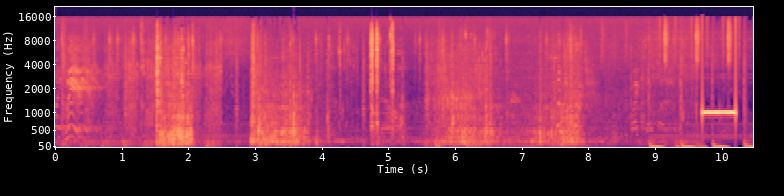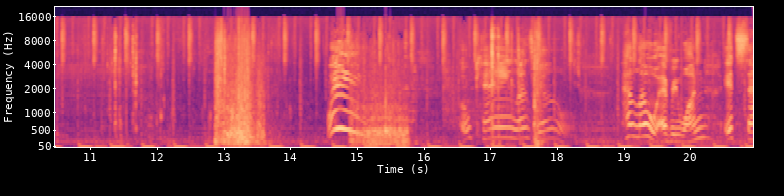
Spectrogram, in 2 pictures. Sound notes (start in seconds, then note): 0.4 scraping frame rails; 12.8 crash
